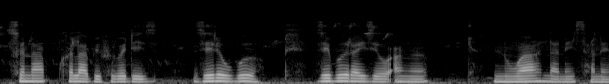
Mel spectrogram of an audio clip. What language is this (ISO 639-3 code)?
brx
